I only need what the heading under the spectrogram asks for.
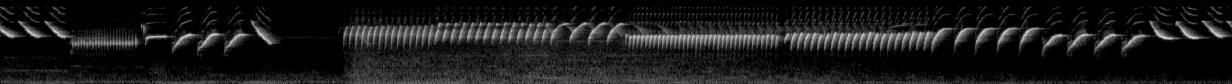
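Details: White canary singing a training song: swept whistles and a short low trill, a brief pause, then long rapid rolls shifting between pitches before more looping whistled sweeps.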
